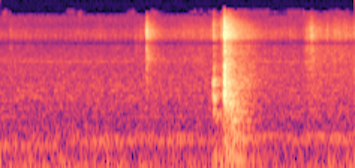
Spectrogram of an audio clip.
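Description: Thin kite paper being handled on a table: a faint tick about a second in and a sharper crackle about a second and a half in, over a steady room hum.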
